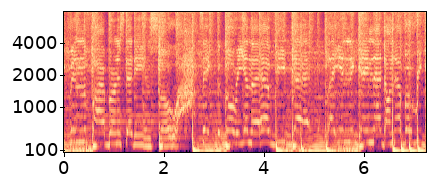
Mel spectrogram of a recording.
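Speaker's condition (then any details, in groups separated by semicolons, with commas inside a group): No condition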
